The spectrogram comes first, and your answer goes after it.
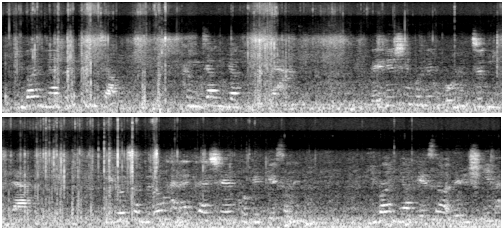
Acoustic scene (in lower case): subway train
